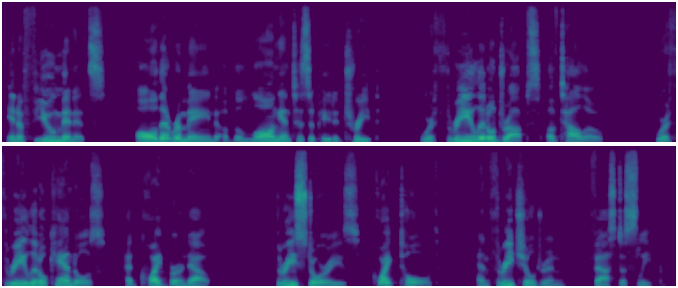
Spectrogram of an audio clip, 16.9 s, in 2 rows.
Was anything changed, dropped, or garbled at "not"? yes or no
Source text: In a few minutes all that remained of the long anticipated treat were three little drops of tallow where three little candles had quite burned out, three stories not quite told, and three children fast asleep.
yes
